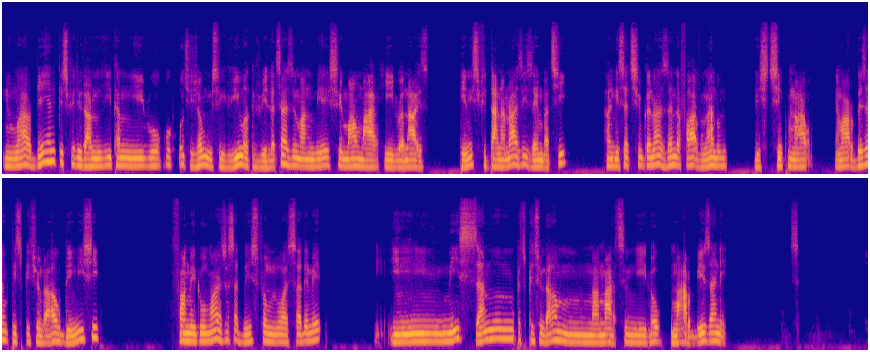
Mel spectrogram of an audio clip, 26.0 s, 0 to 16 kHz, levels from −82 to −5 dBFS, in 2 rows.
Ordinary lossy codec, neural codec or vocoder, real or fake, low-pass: MP3, 64 kbps; codec, 24 kHz, 0.9 kbps, WavTokenizer, medium music audio release; fake; 10.8 kHz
